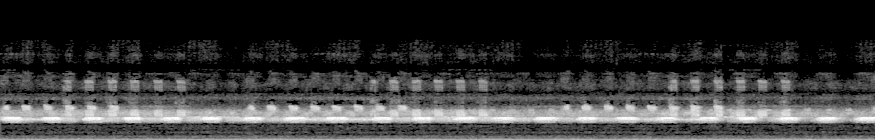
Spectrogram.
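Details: Mid-autumn chorus of crickets and other insects under a streetlight: an unbroken high-pitched trill throbbing in even pulses, with a faster, higher-pitched chirping voice layered over it for most of the stretch.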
